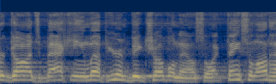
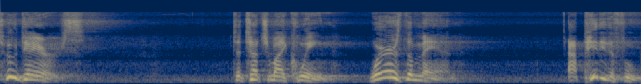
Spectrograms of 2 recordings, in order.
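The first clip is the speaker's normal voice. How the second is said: play-acted, imperious, grand kingly voice with swooping pitch. Acting out the feared warrior king's outburst over his queen, booming king voice. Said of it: "probably booming voice".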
